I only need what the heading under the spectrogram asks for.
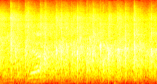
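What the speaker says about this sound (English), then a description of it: "Give them a round of applause." Moderate clapping from guests at a reading clinic opening ceremony honoring parents and guardians, a soft, even patter of hands with some background voices mixed in.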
